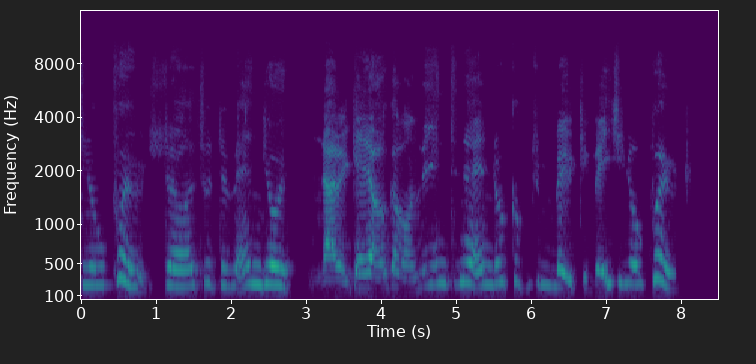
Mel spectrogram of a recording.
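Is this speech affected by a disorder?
Yes: cerebral palsy; riding as physio from age 2, occupational therapy, could not jump.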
